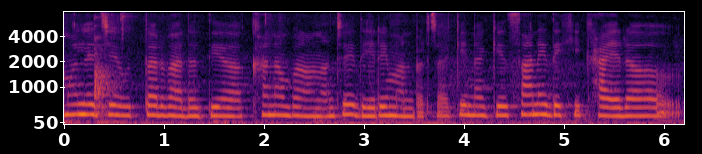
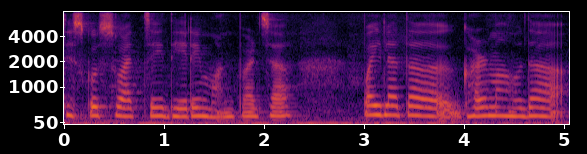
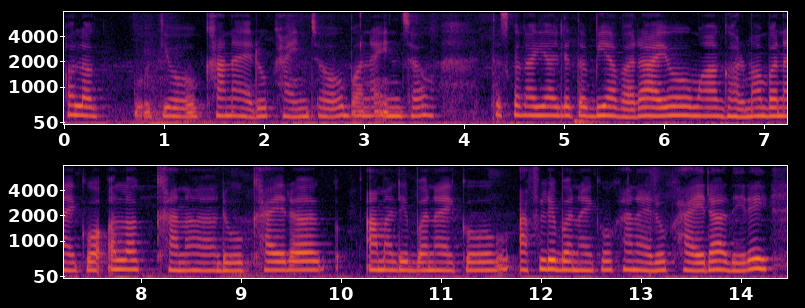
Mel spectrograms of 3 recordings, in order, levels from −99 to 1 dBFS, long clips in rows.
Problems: constant background noise, background conversations at intervals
